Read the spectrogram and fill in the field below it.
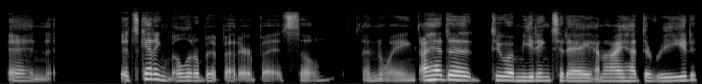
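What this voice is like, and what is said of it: Hoarse, stuffy voice. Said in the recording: “I still sound really shitty ... I sound stuffy, but I also like started losing my voice for a while because of I was coughing ... I just sounded really hoarse”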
